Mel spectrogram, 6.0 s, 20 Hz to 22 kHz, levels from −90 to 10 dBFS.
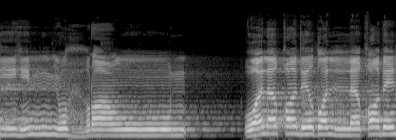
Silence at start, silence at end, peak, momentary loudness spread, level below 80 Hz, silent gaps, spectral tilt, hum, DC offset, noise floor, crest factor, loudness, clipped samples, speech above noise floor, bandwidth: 0 s; 0 s; -2 dBFS; 6 LU; -62 dBFS; none; -6.5 dB/octave; none; under 0.1%; -44 dBFS; 14 dB; -15 LUFS; under 0.1%; 29 dB; 10.5 kHz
